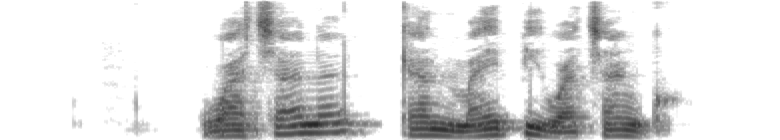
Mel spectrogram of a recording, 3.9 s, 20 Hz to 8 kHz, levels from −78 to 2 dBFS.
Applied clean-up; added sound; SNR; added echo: none; none; none; none.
